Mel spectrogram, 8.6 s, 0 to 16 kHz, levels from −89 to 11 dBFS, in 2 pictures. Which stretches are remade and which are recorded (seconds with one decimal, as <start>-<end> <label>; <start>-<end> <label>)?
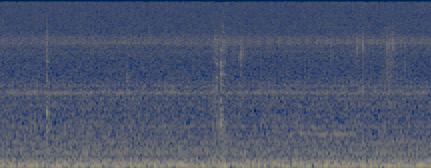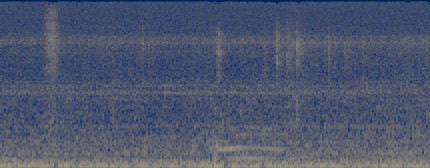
0.0-1.8 recorded; 1.8-3.0 remade; 3.0-5.8 recorded; 5.8-6.7 remade; 6.7-8.6 recorded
